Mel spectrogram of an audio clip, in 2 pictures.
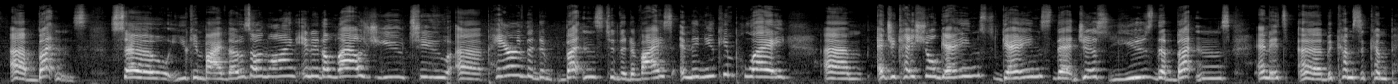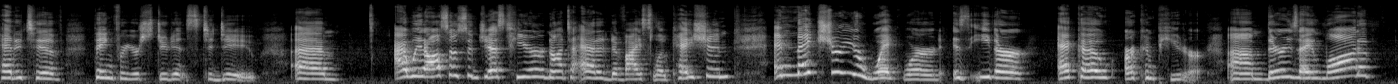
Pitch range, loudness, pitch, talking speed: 275-350 Hz, -15 LUFS, 310 Hz, 165 wpm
